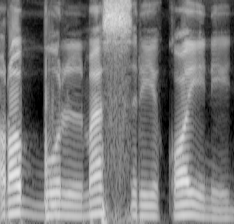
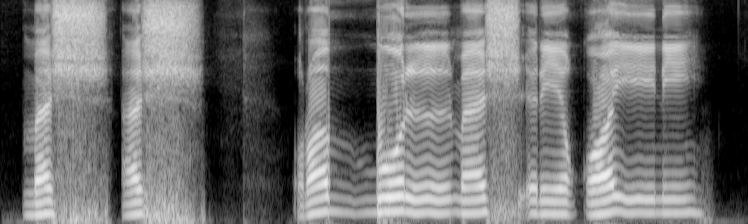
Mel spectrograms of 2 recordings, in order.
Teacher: Tafasyi adalah salah satu sifat yang terkandung di dalam huruf shin, yaitu menyebarnya suara. Sehingga jangan dibaca Rabbul masriqaini, jangan dengan huruf sin, tapi dia huruf shin.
